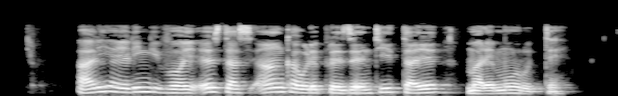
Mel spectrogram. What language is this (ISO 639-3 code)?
epo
